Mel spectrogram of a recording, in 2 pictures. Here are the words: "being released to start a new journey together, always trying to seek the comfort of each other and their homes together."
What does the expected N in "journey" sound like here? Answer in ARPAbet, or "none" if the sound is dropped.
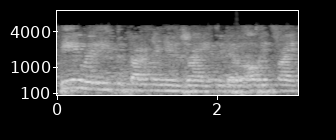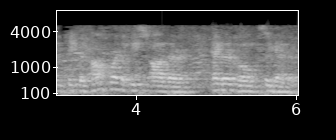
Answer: none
